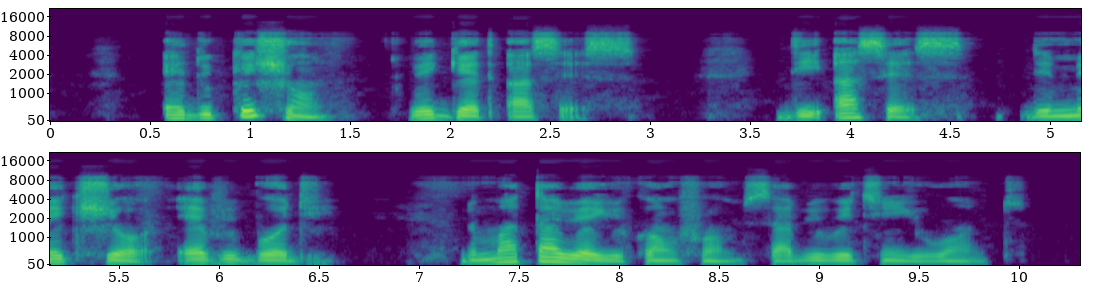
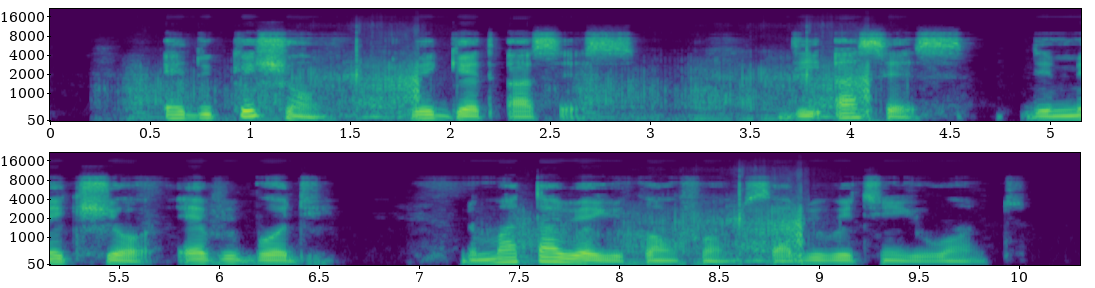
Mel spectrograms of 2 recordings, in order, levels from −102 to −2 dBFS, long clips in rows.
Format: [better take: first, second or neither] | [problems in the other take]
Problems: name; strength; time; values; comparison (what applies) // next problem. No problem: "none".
first | background sound (Zipper (clothing)); 12 dB below the speech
